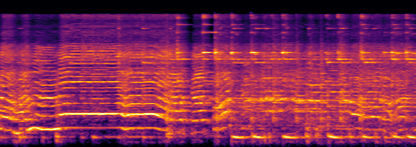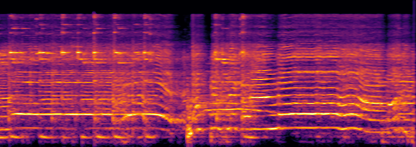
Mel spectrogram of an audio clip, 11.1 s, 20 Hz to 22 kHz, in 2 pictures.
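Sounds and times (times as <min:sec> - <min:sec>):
man singing: 0:00.0 - 0:11.0
small hand cymbals jingling: 0:01.9 - 0:09.2
hand drum beat: 0:02.2 - 0:09.0.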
